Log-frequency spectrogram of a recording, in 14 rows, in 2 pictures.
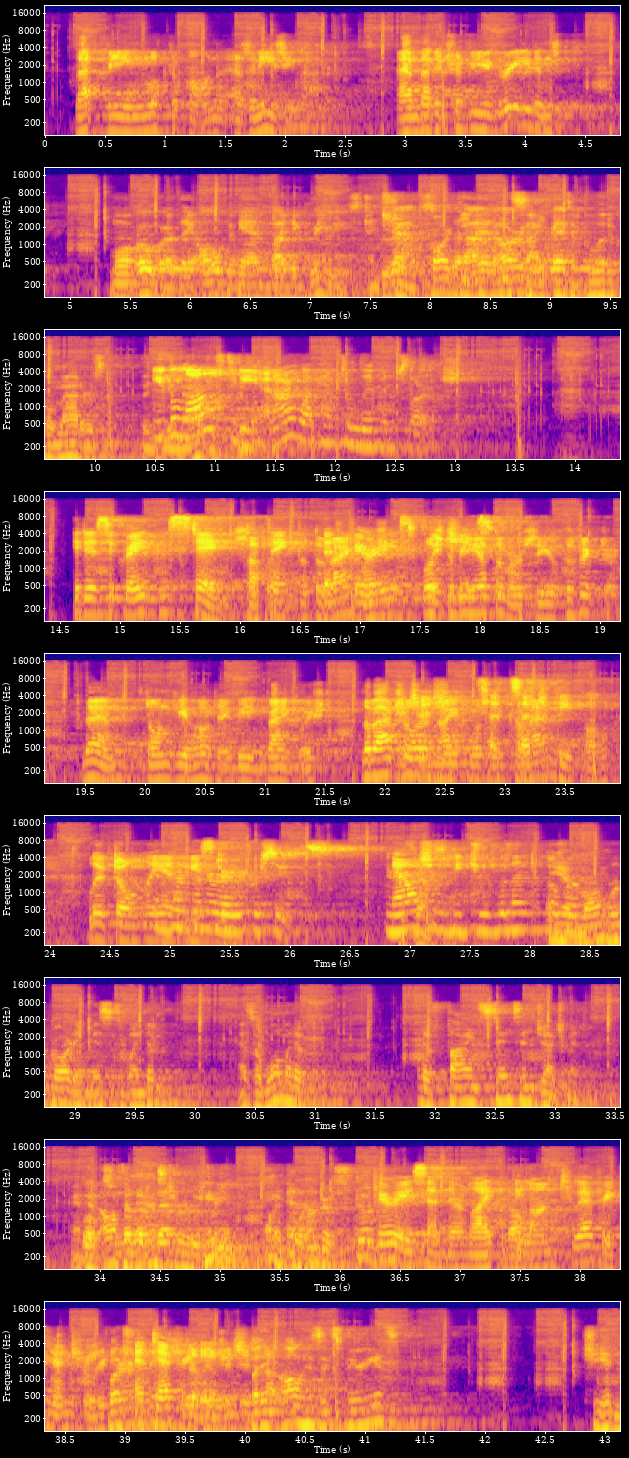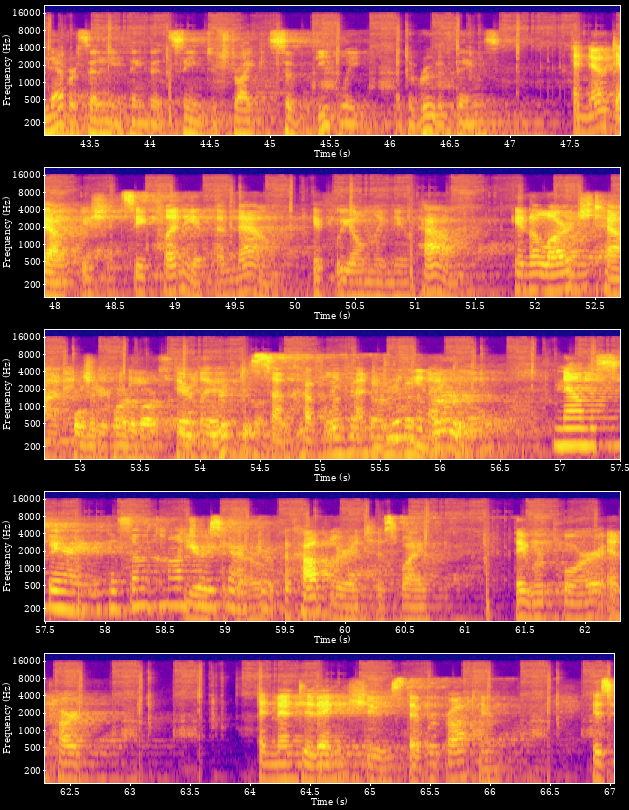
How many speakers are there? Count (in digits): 5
